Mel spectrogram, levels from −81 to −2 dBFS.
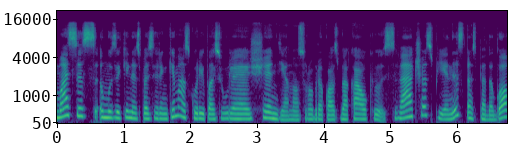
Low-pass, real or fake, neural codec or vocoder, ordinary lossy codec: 14.4 kHz; fake; codec, 44.1 kHz, 7.8 kbps, DAC; AAC, 64 kbps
